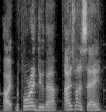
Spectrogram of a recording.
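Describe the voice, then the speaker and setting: A man with a high-pitched, steady, fairly bright voice that is clear and resonant reads visual novel text fast, with faint music in the background. In this let's play he chats casually between lines, often self-corrects mid-sentence, and laughs at himself.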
